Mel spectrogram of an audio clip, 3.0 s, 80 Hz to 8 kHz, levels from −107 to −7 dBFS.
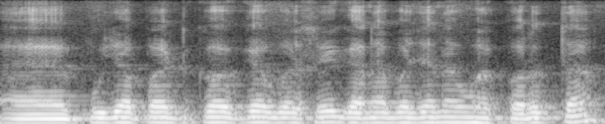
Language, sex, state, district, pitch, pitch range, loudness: Bhojpuri, male, Bihar, Muzaffarpur, 120 Hz, 115-125 Hz, -14 LUFS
